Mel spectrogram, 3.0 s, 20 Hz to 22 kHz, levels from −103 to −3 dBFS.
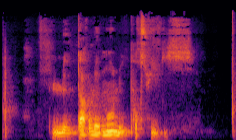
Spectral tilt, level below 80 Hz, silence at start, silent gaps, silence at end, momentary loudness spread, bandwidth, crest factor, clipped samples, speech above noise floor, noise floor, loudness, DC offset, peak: -5.5 dB/octave; -58 dBFS; 0.05 s; none; 0 s; 16 LU; 16 kHz; 20 dB; under 0.1%; 29 dB; -49 dBFS; -21 LUFS; under 0.1%; -2 dBFS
